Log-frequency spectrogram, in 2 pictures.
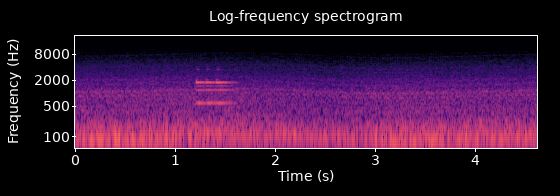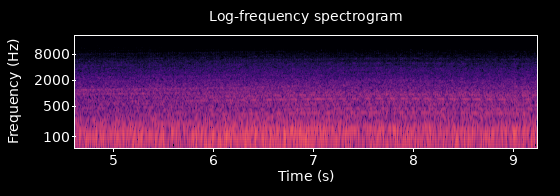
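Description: A truck engine rumbles steadily at low speed.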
